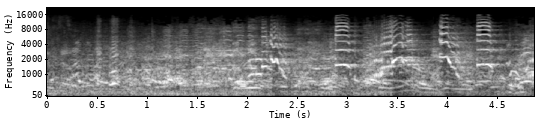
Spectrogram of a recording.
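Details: Crested screamers screeching in the Christmas season: loud, harsh, honking calls with rising and falling harmonic sweeps, several overlapping, strongest bursts near the end of the clip.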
